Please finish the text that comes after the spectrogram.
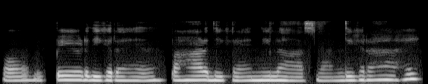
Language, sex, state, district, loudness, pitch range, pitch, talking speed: Hindi, female, Gujarat, Valsad, -14 LUFS, 185-195 Hz, 190 Hz, 170 wpm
